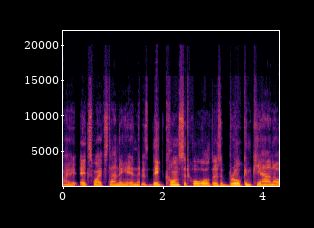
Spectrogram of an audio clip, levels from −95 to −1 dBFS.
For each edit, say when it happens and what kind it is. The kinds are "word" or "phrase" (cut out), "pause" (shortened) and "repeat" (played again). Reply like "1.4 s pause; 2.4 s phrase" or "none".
none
